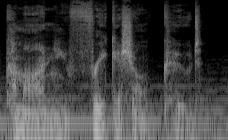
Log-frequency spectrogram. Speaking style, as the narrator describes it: I muttered to myself

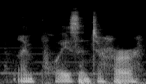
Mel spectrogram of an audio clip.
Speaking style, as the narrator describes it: muttered

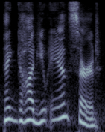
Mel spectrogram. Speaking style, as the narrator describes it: cried, her eyes frantic and haunted

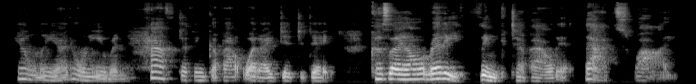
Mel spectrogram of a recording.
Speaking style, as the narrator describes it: I whispered to just myself

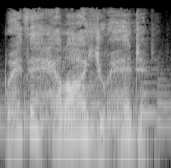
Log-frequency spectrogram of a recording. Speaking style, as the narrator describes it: I whispered to myself

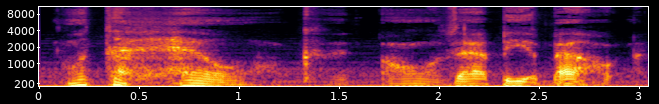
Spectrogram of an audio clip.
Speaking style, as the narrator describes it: He asked quietly

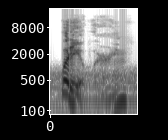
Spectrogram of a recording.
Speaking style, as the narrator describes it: said in a nonchalant voice

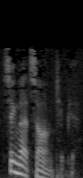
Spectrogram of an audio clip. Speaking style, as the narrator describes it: pleaded

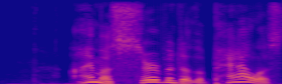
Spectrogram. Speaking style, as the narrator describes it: the girl whispered

